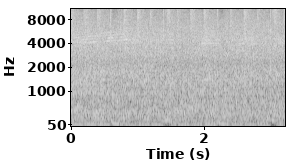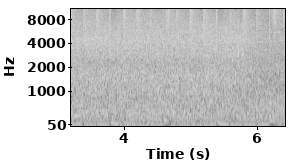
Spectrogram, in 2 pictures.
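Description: Rushing water of a rocky mountain stream, a steady roar, with background music over it carrying a steady drum beat a little more than once a second.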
